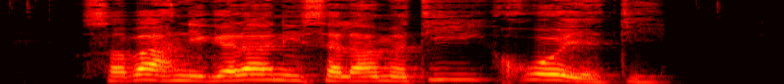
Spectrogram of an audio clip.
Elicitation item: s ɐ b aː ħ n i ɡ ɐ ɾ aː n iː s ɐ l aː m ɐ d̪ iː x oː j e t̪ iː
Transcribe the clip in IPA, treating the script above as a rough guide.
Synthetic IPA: s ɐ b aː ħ n i ɡ ɐ ɾ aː n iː s ɐ l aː m ɐ t̪ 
